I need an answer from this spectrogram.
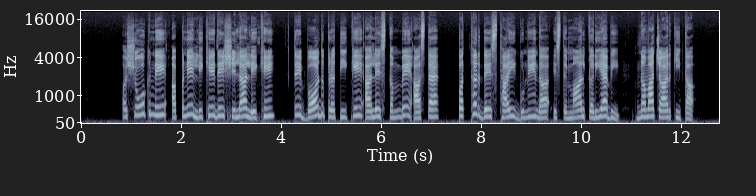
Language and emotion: Dogri, neutral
